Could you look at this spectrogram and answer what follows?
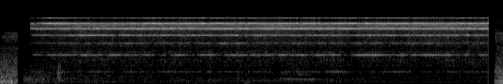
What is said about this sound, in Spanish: así que siempre que doña Carola tocaba la campana,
